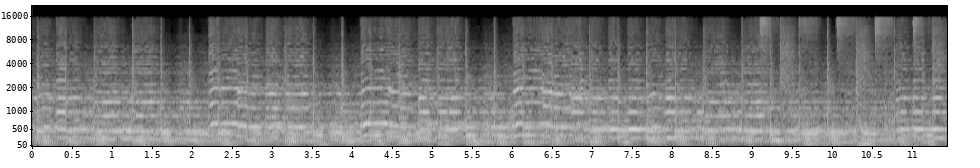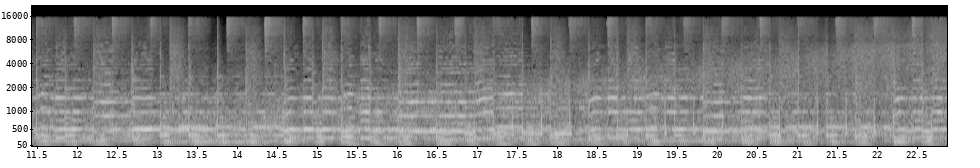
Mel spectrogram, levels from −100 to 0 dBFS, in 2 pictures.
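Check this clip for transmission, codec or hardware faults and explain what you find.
One fault runs through the whole clip. Gain pumping, throughout: the input gain is likely set far too high, so a fast limiter repeatedly clamps down, making the gain swing by roughly 10 dB around each loud sound.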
